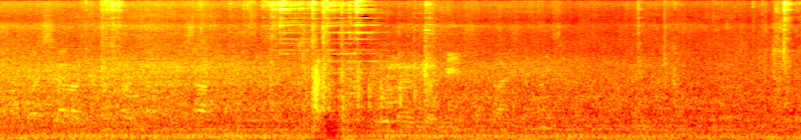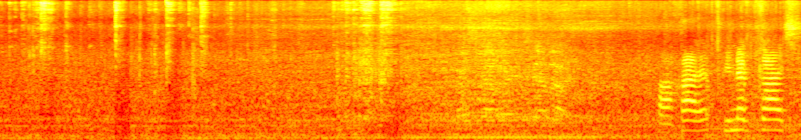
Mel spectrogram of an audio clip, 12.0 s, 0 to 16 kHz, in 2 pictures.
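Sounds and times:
metallic clinks and rattles: 0.5 - 3.4, 4.8 - 9.3.

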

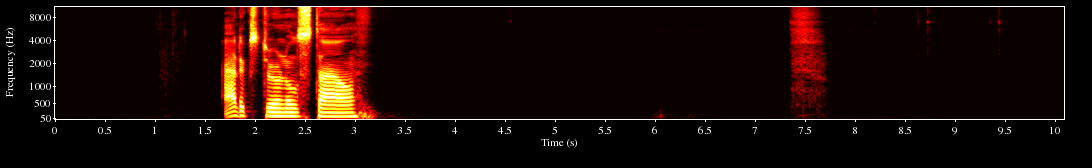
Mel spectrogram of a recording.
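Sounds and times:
short breath: 7.4 - 7.8.

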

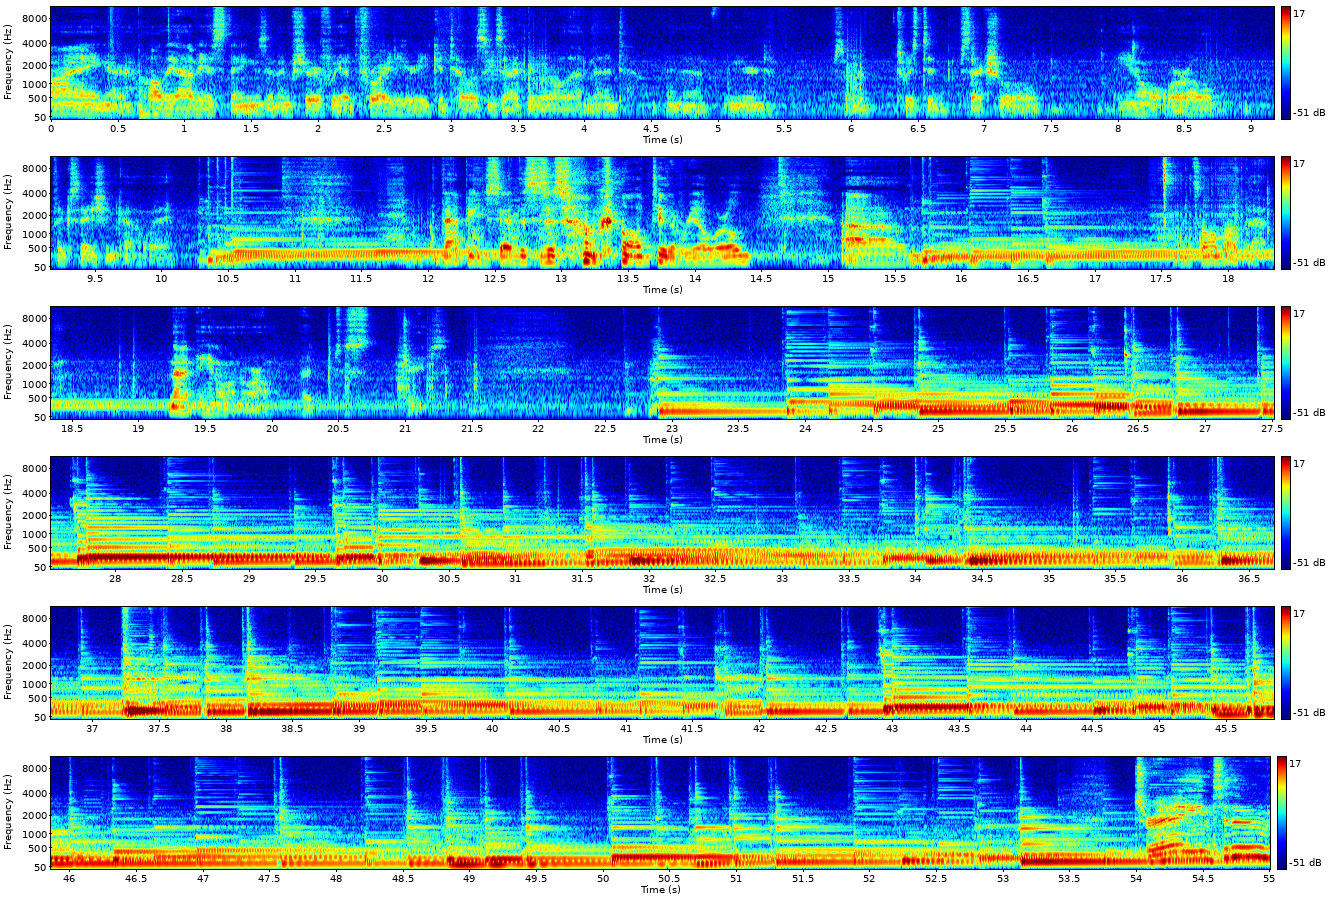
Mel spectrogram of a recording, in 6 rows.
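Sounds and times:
guitar picking and strumming: 10.2 - 55.0.

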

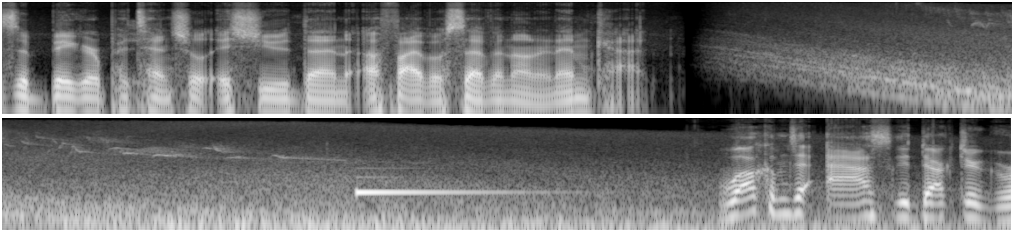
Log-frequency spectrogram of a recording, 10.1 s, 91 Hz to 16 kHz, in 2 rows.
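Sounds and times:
falling sparkle tones: 6.8 - 8.0
held note: 6.8 - 8.1.

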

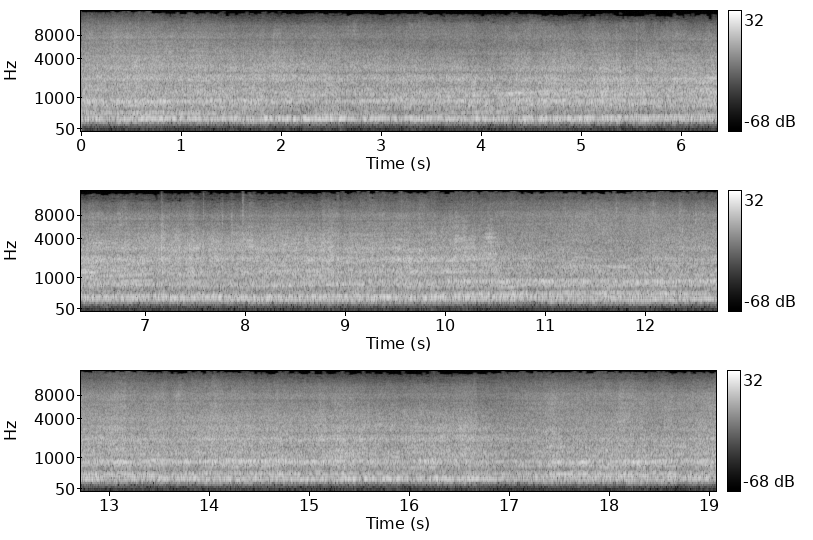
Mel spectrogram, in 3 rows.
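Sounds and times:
race car engines droning: 0.0 - 19.0.

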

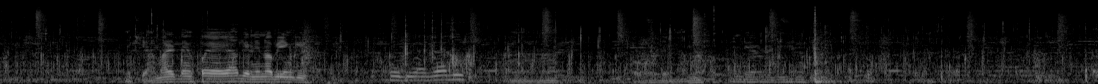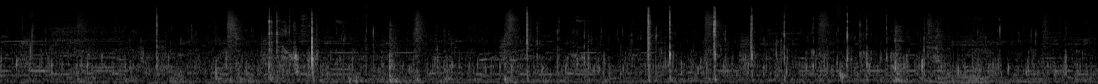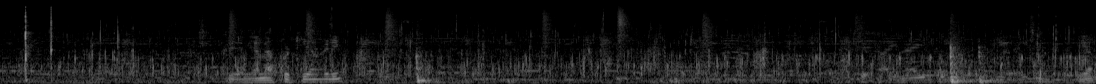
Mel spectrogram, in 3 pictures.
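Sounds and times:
liquid pouring from spoon: 2.9 - 32.9.

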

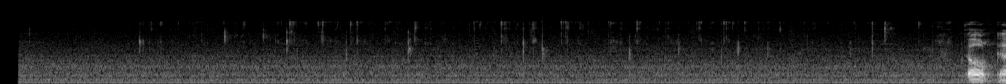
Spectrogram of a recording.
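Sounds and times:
steady low hum: 0.2 - 10.0
cat chewing: 1.2 - 9.7.

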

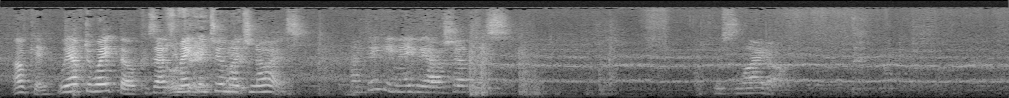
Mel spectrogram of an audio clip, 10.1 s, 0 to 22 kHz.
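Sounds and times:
room light electrical whine: 0.0 - 10.0.

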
